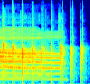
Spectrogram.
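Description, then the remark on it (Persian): Steady, rhythmic clapping, about nine claps in unison, with a sustained cheering shout over the first part before the last few claps ring out alone. “یه کف مرتب براش بزنین با جیغ و کف و هورا و همه چی هورا!”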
